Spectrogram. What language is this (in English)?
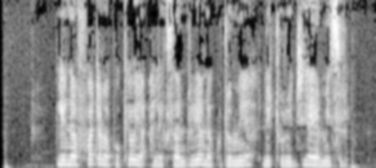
Swahili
